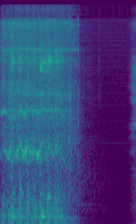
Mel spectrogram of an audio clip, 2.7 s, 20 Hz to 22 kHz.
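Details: 1981 Yamaha Maxim XJ650 four-cylinder, first start after 20 years unused, old oil, carbs dusty but sound: brief even run under hand throttle, firing cleanly without misses before shutting off; healthy.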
